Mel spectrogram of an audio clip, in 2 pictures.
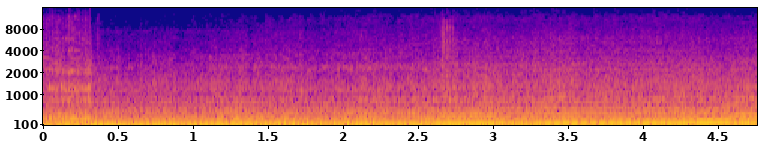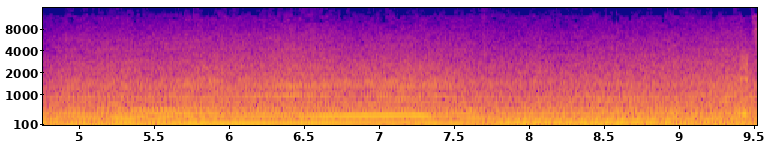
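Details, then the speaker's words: LS-swapped OBS Suburban after new custom exhaust, clogged catalytic converter removed: deep, even V8 rumble rising as truck pulls away then settling, muted with no drone, rasp or leak; sounds like a pretty stock truck. "it sounds like a pretty stock truck"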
